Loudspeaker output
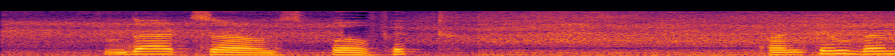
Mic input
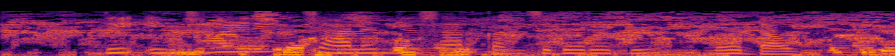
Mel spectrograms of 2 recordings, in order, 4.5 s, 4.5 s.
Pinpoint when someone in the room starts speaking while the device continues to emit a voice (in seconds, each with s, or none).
0.4 s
